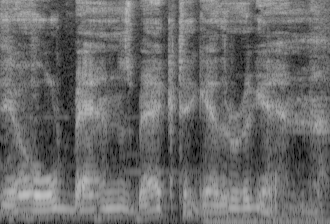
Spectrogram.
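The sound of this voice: Over clear background noise, a man puts on a character voice, fairly low in pitch, at a moderate pace.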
